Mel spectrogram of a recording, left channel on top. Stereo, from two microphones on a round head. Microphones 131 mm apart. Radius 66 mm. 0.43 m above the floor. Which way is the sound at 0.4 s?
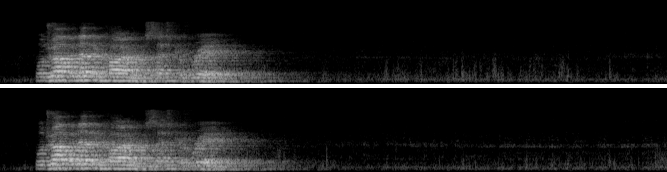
15° right (ahead or behind).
